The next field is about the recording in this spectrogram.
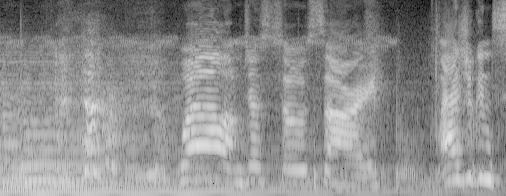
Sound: laughing

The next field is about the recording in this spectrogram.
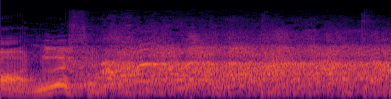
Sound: audience laughing

